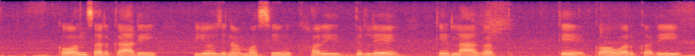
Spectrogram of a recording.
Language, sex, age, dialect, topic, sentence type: Bhojpuri, female, 18-24, Southern / Standard, agriculture, question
